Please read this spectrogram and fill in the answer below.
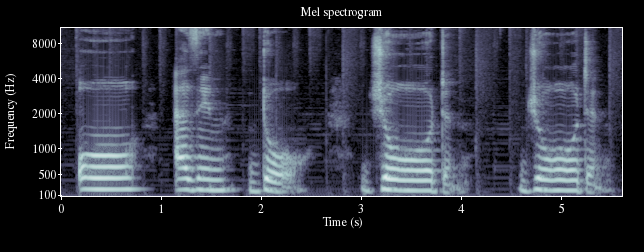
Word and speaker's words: Jordan: Jordan, Jordan. Again, the j consonant sound, followed by the or vowel sound. Or as in door. Jordan. Jordan. The second syllable is unstressed.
